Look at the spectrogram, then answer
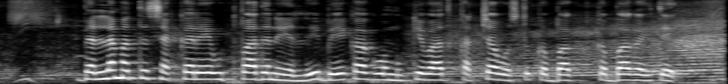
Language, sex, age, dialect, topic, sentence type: Kannada, female, 36-40, Mysore Kannada, agriculture, statement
